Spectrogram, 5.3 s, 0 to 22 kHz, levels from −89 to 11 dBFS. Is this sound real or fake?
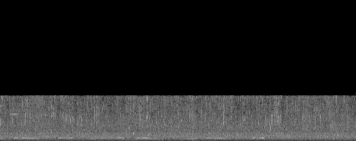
real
